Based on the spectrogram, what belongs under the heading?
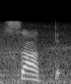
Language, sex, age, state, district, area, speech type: Marathi, female, 30-45, Maharashtra, Mumbai Suburban, urban, read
